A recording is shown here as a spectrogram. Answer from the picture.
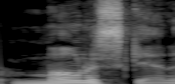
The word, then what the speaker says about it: Måneskin: That's the song Blah Blah Blah by Måneskin, or Måneskin is how it's pronounced, and that's from their new album called Rush.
